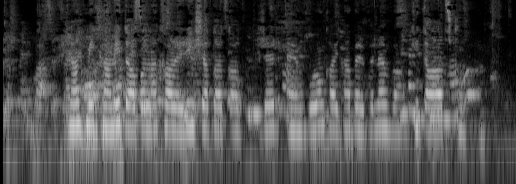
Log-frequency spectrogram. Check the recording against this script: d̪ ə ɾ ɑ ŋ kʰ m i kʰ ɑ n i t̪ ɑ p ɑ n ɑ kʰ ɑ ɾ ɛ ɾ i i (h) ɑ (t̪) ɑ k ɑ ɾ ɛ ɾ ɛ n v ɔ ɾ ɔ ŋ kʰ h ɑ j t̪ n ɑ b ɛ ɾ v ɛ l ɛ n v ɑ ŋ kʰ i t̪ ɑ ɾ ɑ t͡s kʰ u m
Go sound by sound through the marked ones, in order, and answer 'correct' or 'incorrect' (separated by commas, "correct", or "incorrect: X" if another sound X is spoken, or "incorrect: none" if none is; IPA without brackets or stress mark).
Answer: incorrect: ʃ, correct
